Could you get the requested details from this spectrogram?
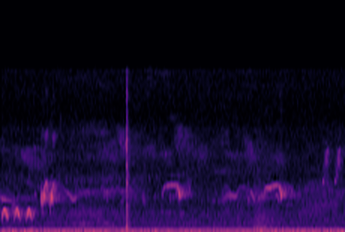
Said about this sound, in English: We hear the bird songs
